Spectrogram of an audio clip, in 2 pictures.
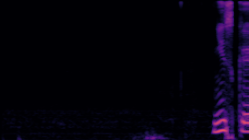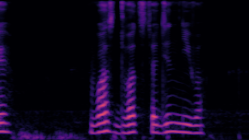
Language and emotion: Russian, neutral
